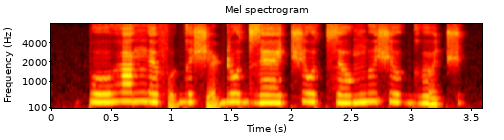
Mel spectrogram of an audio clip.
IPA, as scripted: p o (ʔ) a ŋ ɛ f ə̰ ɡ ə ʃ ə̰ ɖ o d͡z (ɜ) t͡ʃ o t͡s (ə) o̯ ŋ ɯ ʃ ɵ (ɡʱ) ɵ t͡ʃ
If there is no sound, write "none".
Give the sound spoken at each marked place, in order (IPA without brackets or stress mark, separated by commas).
ɦ, ɛ, ə, ɡʱ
